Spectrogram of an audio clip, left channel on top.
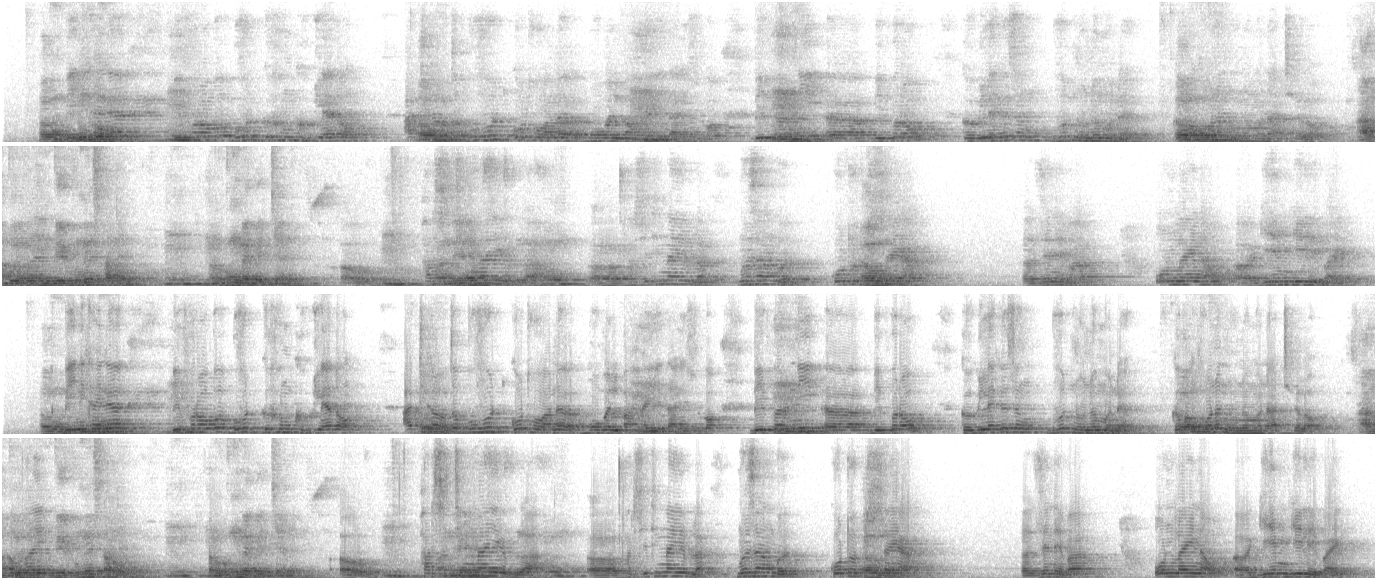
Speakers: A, on the left; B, on the right.
A: औ
B: बेनिखायनो
A: नंगौ उम
B: बेफोरावबो बहुद गोहोम खोख्लैया दं। आथिखालावथ'
A: औ
B: बुहुद गथ'आनो मबाइल बाहायो
A: उम
B: दानि जुगाव बेफोरनि
A: उम
B: ओ बेफोराव गोग्लैनायखौ जों बुहुत नुनो मोनो। गोबांखौनो
A: औ औ
B: नुनो मोनो आथिखालाव
A: आंबो
B: ओमफ्राय
A: बेखौनो सानो
B: औ
A: उम नों
B: औ।
A: <inaudible>
B: औ
A: उम
B: फारसेथिं
A: माने
B: नायोब्ला
A: औ
B: ओ फारसेथि नायोब्ला मोजांबो गथ'
A: औ
B: फिसाया जेनेबा। अनलाइनाव गेम गेलेबाय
